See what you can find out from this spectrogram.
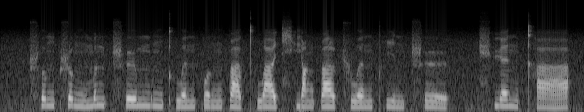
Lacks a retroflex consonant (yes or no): no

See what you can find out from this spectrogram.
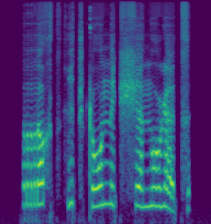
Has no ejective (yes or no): no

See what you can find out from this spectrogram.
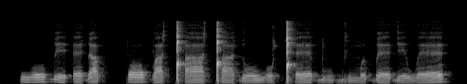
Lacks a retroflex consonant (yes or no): yes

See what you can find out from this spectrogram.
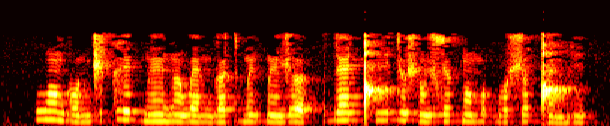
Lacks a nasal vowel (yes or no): no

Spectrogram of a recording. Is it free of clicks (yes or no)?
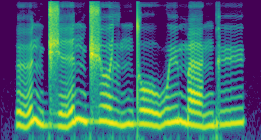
yes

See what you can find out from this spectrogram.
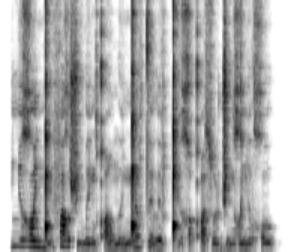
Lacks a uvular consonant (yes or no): no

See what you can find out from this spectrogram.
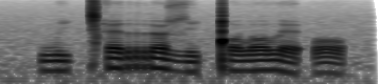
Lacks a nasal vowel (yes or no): yes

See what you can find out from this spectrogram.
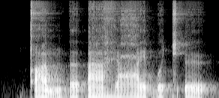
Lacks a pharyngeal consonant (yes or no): no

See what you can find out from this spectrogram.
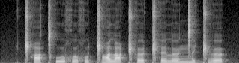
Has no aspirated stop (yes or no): no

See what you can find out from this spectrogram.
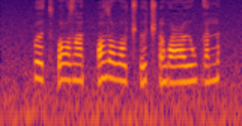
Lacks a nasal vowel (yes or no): no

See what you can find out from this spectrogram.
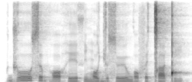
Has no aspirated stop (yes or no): yes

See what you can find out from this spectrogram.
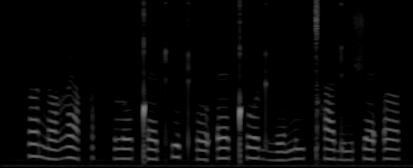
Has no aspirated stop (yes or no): no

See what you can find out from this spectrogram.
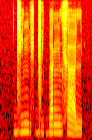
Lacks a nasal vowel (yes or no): yes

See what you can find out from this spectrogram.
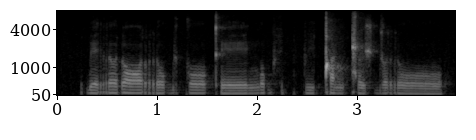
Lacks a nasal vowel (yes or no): yes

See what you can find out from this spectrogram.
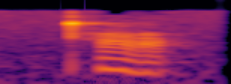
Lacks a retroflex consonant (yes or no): no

